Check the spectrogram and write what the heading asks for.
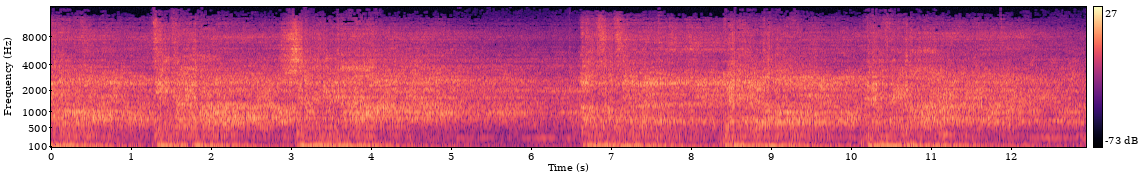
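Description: Black metal band playing live: slow, heavy accented hits of drums, low guitars and crash cymbals, six of them, each left to ring out and fade before the next, with a longer pause between the third and fourth. A crowd cheers underneath.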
